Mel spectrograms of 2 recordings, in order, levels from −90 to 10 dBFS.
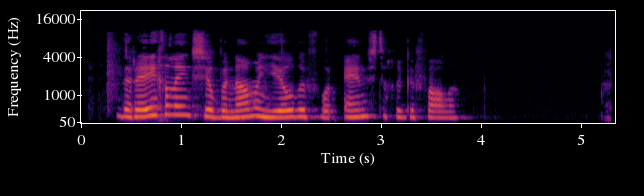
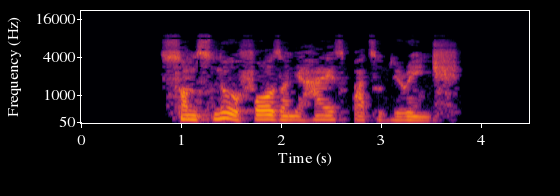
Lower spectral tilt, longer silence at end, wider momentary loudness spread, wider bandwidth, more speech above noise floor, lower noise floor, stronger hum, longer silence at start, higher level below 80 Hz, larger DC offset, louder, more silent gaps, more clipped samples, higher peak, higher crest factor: second, -4.5 dB/octave vs -6 dB/octave; first, 1.55 s vs 0.7 s; about the same, 13 LU vs 12 LU; first, 11 kHz vs 9.2 kHz; second, 50 dB vs over 70 dB; second, -79 dBFS vs under -90 dBFS; neither; second, 0.25 s vs 0.8 s; second, -86 dBFS vs -64 dBFS; neither; second, -30 LUFS vs -20 LUFS; neither; neither; second, -12 dBFS vs -2 dBFS; about the same, 20 dB vs 20 dB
